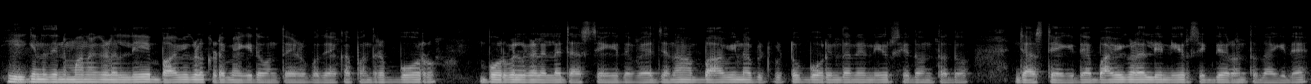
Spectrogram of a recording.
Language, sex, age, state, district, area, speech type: Kannada, male, 18-30, Karnataka, Davanagere, rural, spontaneous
